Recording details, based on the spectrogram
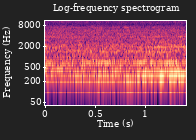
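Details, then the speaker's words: S.C. Johnson Vectron vacuum, possibly original motor: steady even whir with signature Ametek/Lamb motor sound, tone rising slightly as it spins up, no rattles or grinding. Normal vacuum motor run. "Oh, yeah. Sounds like a Phantom. It's got that um signature kind of whirring and Ametek motor sound."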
